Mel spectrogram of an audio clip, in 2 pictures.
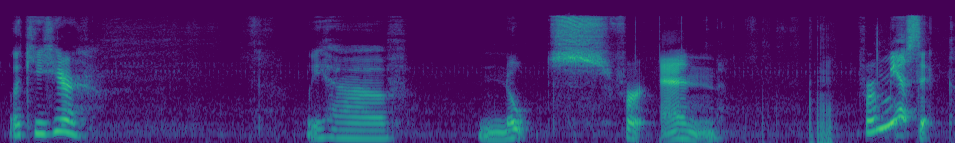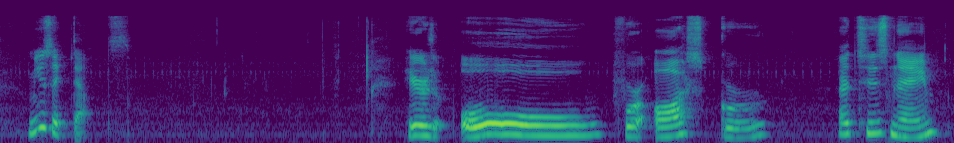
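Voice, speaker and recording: Reading a picture book to small children, a woman teacher addresses them directly, animated and full of simple questions and playful stresses. She speaks on the high side, extremely slowly, leaving long pauses.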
